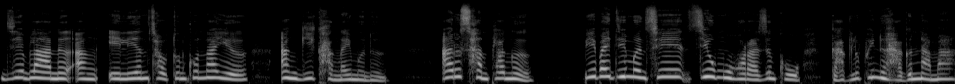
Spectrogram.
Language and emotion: Bodo, fearful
